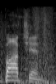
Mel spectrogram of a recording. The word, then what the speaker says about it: Bobchin: Having talked to other pros who play against him in Challenger all the time, I rarely hear a consistent pronunciation, but it is Bobchin, let the record state.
